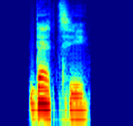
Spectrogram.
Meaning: deci-
- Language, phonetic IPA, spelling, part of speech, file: Hungarian, [ˈdɛt͡si], deci-, prefix, Hu-deci-.ogg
